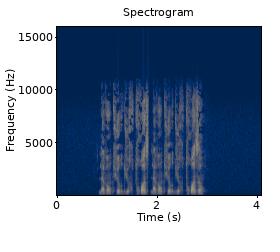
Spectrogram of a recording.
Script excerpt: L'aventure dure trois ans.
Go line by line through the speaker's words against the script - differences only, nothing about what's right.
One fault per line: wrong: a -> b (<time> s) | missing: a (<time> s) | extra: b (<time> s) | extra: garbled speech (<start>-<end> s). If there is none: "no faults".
extra: l'aventure dure trois (1.8 s)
